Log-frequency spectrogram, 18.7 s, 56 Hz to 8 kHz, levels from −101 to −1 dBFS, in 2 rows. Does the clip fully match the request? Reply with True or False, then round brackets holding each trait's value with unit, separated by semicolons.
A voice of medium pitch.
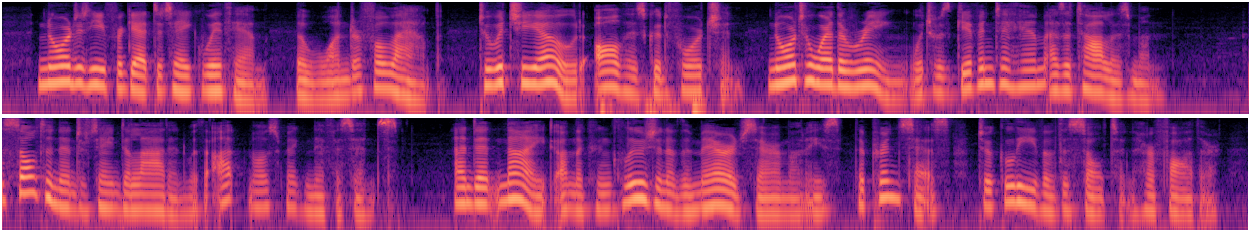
True (155 Hz)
